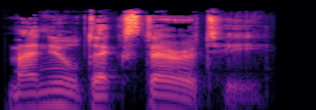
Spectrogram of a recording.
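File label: "manual dexterity", English, British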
